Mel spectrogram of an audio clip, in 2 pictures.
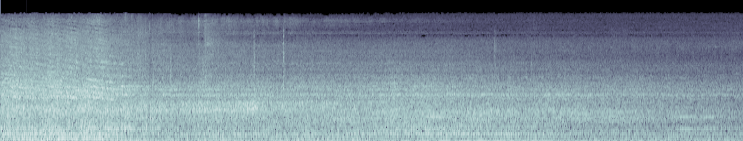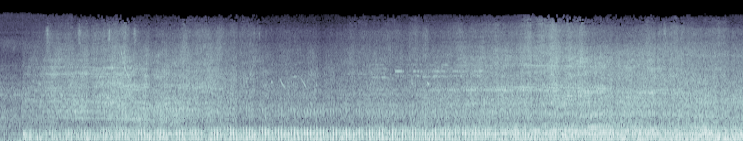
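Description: Express train of LHB passenger coaches rushing past at speed, the wheel and rail noise fading steadily as it recedes. About halfway through it is replaced abruptly by the steady low hum of a diesel locomotive's engine as it approaches slowly.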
